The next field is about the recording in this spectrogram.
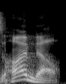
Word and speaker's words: Heimdal: Well, speaking of album names, Heimdal.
